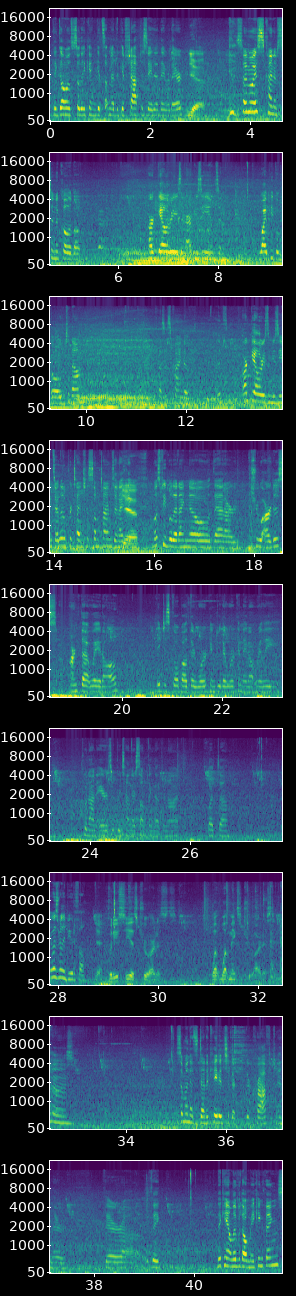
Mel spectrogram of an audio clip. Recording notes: We record our conversation in the busy downtown area of Milwaukee (I APOLOGIZE FOR THE CIRCULAR SAW GOING OFF IN THE BACKGROUND OCCASIONALLY) outside of a hole in the wall coffee shop.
